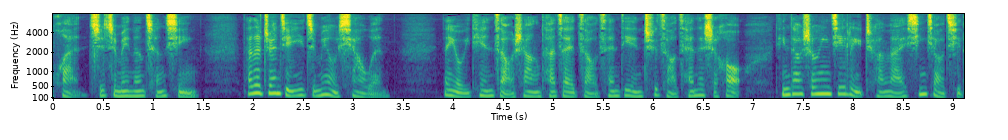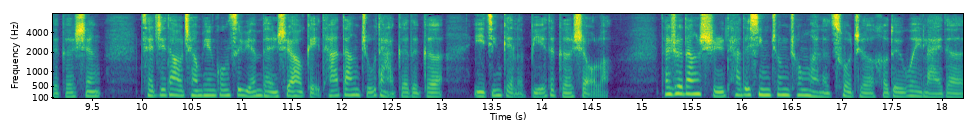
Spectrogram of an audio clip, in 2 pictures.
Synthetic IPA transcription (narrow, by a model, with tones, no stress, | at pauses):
xwa̰˨˩nʈ͡ʂʰɻ̩˧˥ʂ̩˧˥me˧˥ɪnɤ˧˥ŋʈ͡ʂʰɤ˧˥ŋɕḭ˧˥ŋt̪ʰa˥d̪ə˨ʈ͡ʂwa˥nt͡ɕjɛ˧˥i˥˩ʈ͡ʂɻ̩˧˥me˧˥ɪjo˨˩ʊɕja˥˩wə̰˧˥n | na˥˩jo˨˩ʊi˥˩t̪ʰjɛ˥nt͡sɑ˨˩ʊʂɑ˥˧ŋt̪ʰa˥t͡sa˥˩ɪt͡sɑ˨˩ʊt͡sʰa˥nt̪jɛ˥˩nʈ͡ʂʰɻ̩˥t͡sɑ˨˩ʊt͡sʰa˥nd̪ə˨ʂɻ̩˧˥xo˧ʊt̪ʰi˥ŋt̪ɑ˥˩ʊʂo˥ʊi˥ŋt͡ɕi˥li˨˩ʈ͡ʂʰwa˧˥nla˧˥ɪɕi˥nɕjɑ˨˩ʊt͡ɕʰi˧˥˩d̪ə˧kɤ˥ʂɤ˥ŋt͡sʰa˧˥ɪʈ͡ʂɻ̩˥t̪ɑ˥˩ʊʈ͡ʂʰɑ˧˥ŋpʰjɛ˥nkʊ˥ŋsɹ̩˥ɥɛ˧˥npə˨˩nʂɻ̩˥˧jɑ˥˩ʊke˨˩ɪt̪ʰa˥t̪ɑ˥ŋʈ͡ʂu˧˥t̪a̰˨˩kɤ˥d̪ə˨kɤ˥i˨˩t͡ɕi˥ŋke˨˩ɪlə̰˦pjɛ˧˥d̪ə˧kɤ˥ʂo̰˨˩ʊlʔə̰˦ | t̪ʰa˥ʂ̬wɔ˥t̪̬ɑ˥ŋʂɻ̩˧˥t̪ʰa˥d̪ə˨ɕi˥nʈ͡ʂʊ˥ŋʈ͡ʂʰʊ˥ŋma˨˩nlə˦t͡sʰwɔ˥˩ʈ͡ʂɤ˧˩xɤ˧˥t̪we˥˧ɪwe˥˩ɪla˧˥ɪd̪ə˧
